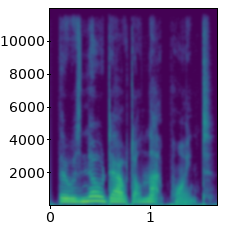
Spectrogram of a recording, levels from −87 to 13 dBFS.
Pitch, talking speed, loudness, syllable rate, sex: 220 Hz, 250 wpm, -14 LUFS, 5.4 syllables/s, female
